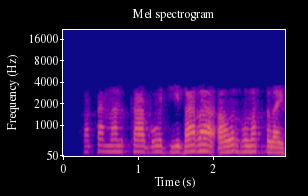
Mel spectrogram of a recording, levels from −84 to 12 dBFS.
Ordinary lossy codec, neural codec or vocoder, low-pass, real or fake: MP3, 16 kbps; codec, 32 kHz, 1.9 kbps, SNAC; 3.6 kHz; fake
